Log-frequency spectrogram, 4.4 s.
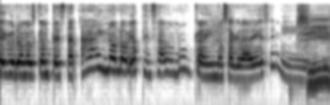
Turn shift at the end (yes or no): yes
